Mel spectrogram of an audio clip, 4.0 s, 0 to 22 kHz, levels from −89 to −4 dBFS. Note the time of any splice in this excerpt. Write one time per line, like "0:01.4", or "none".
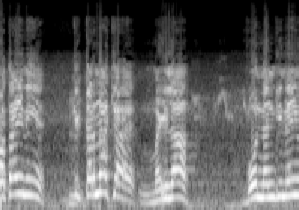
0:01.9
